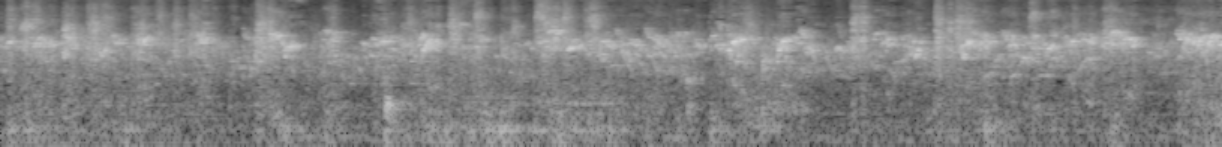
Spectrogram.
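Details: Budgerigar mating in a cage: loud, unbroken chattering warble with rapid clicks and scratchy chirps, densely layered and continuous.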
